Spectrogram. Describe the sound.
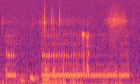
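An outgoing phone call to a hotline rings while waiting for an answer. A brief tone burst is followed by a longer, steady buzzing ring lasting over a second, fairly loud against light background noise.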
